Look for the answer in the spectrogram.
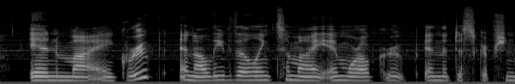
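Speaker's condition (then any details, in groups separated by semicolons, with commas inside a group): No condition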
